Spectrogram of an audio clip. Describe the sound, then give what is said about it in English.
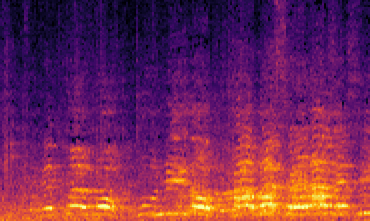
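A large, angry crowd of protesters yells profanities at police after the police shoot tear gas at them, in a continuous, loud roar with many overlapping voices rising and falling. “The police have just shot tear gas at the crowd that's yelling profanities at them”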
